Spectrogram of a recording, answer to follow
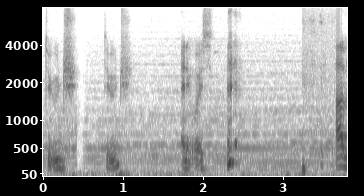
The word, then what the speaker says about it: Dogecoin: Dogecoin oh oh yeah I guess pronounce is pronounce Doge not Doge Doge anyways I've not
